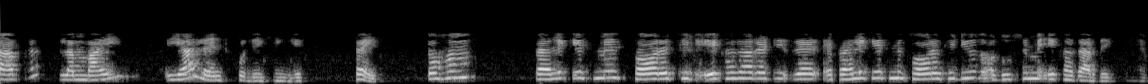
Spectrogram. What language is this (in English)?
Hindi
